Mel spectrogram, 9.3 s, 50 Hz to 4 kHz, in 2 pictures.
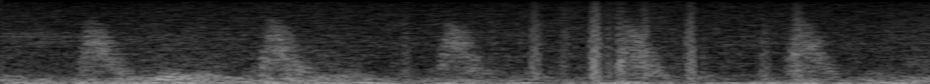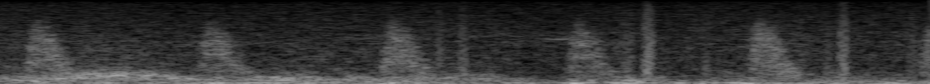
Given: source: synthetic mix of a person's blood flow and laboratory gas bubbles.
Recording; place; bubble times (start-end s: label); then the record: Doppler ultrasound of blood flow; subclavian vein
no bubbles
From the record:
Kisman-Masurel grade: 000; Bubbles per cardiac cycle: 0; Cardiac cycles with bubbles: 0%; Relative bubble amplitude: no bubbles discernible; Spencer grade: 0 (complete lack of bubble signals)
